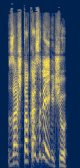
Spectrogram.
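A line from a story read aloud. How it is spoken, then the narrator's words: Shrill squeal. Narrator (Russian): завизжал Паниковский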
